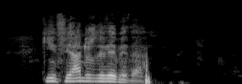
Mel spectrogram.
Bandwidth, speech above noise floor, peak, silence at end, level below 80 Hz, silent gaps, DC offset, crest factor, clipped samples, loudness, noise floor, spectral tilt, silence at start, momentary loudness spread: 11.5 kHz; 42 dB; -6 dBFS; 0.9 s; -42 dBFS; none; under 0.1%; 18 dB; under 0.1%; -23 LUFS; -64 dBFS; -6 dB/octave; 0.45 s; 7 LU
